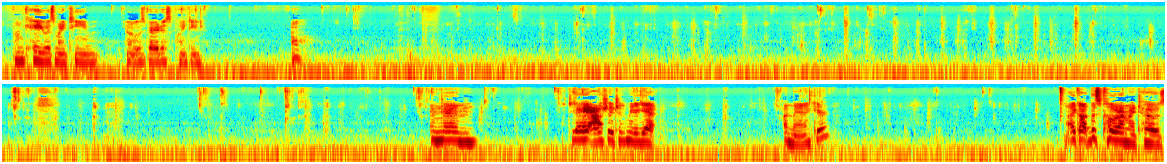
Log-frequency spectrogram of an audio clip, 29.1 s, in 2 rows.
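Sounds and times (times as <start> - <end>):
steady low hum: 0.0 - 29.0
crunchy chewing: 4.0 - 21.6, 22.7 - 27.8.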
